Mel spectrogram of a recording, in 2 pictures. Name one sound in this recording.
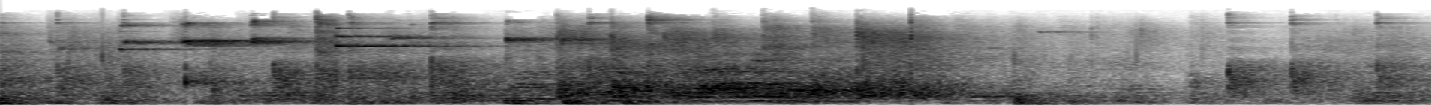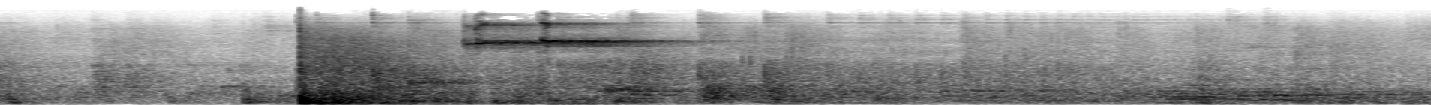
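A ping-pong ball clicks back and forth off paddles and a table in an echoing hall.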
